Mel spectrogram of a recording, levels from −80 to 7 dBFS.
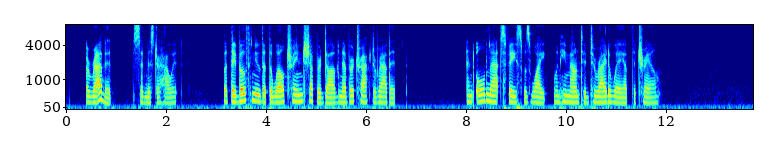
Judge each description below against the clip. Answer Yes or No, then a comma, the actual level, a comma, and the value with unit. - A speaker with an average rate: Yes, average, 150 wpm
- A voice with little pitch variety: Yes, narrow, 2.3 semitones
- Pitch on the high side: No, medium, 165 Hz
